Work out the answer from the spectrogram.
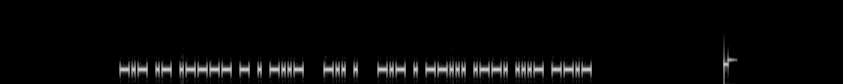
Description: Morse code, heard as a keyed tone, about 37 wpm, 700 Hz. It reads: KA1TEX DE KE7PVQ
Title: USA Callsign DE Callsign 40wpm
